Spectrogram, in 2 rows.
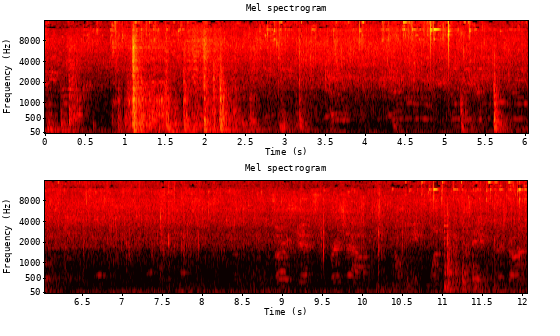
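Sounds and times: shrimp sizzling in a frying pan: 0:00.0 - 0:12.0.

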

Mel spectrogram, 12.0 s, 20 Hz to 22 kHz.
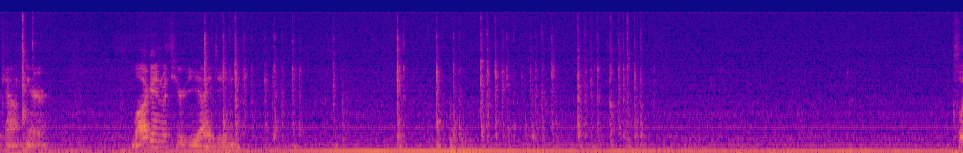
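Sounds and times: steady low hum: 0:00.0 - 0:12.0
typing on computer keyboard: 0:02.5 - 0:04.3, 0:05.0 - 0:08.2.

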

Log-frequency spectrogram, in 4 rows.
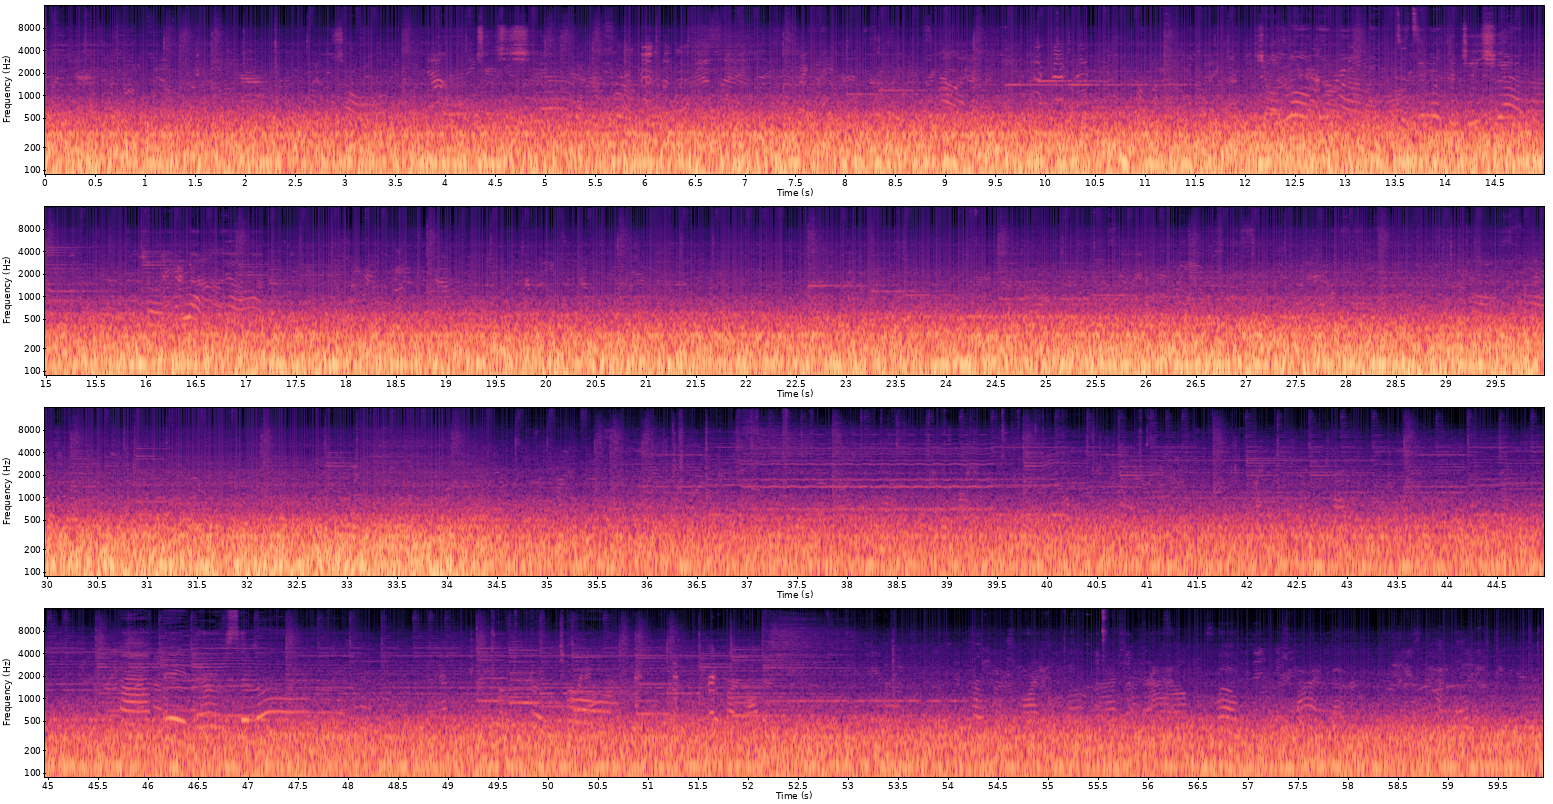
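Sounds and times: jet engine cabin rumble: 0:00.0 - 0:59.9.

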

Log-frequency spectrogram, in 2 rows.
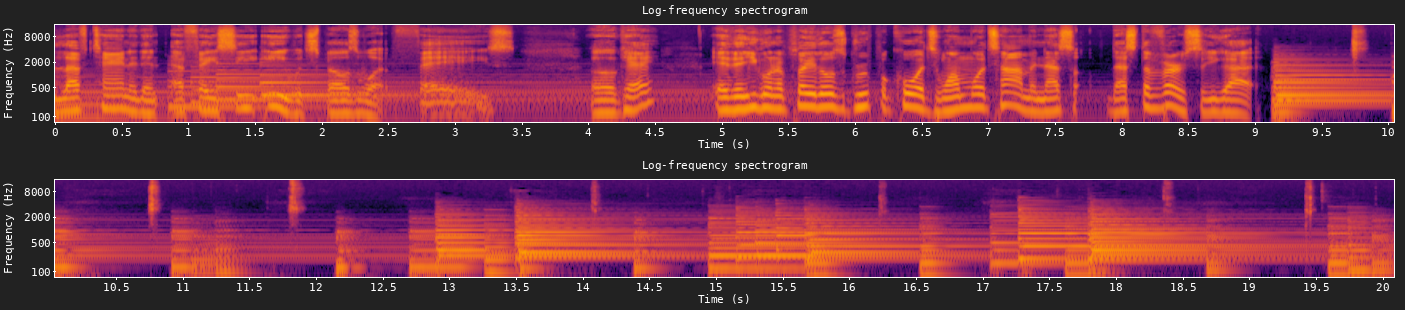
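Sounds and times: piano chords ringing: 0:00.0 - 0:08.5, 0:09.1 - 0:20.0.

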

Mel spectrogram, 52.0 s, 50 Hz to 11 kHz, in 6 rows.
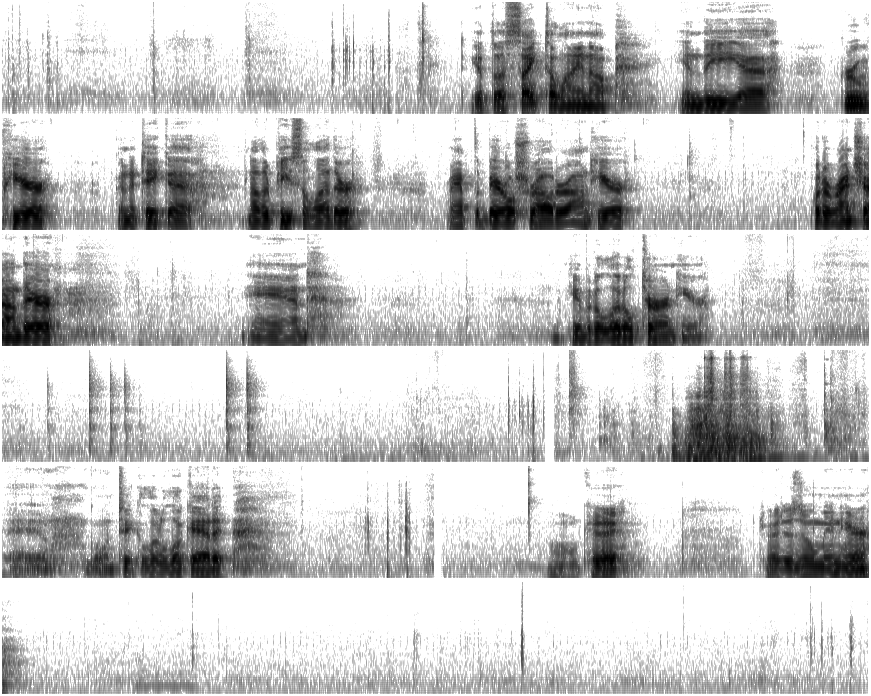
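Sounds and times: faint steady hum: 0:00.0 - 0:52.0.

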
